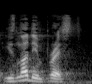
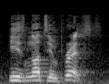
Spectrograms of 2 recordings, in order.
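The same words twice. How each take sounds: First: Said in the usual way. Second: NOT IMPRESSED said higher, insistently; insistent restatement. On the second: Real, not acted. Preacher demanding the congregation listen, insistent "not impressed". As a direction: press home "not impressed" on a higher pitch. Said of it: "listen to me".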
